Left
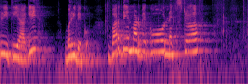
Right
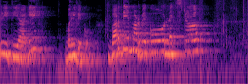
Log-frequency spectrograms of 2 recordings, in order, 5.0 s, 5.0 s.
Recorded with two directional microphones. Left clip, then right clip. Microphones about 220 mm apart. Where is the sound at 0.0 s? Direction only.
40° left (ahead or behind).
